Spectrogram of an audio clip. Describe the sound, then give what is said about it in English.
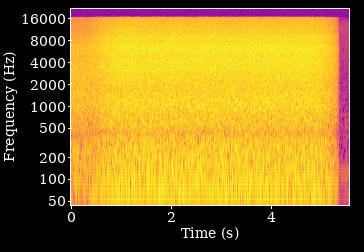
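A steady, dense roar of rushing water from the Dettifoss waterfall in Iceland fills the air loudly and evenly for several seconds before cutting off abruptly. No voices are heard. “Right, but and so I'm standing in front of this waterfall, and I want you to watch it for a few seconds.”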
